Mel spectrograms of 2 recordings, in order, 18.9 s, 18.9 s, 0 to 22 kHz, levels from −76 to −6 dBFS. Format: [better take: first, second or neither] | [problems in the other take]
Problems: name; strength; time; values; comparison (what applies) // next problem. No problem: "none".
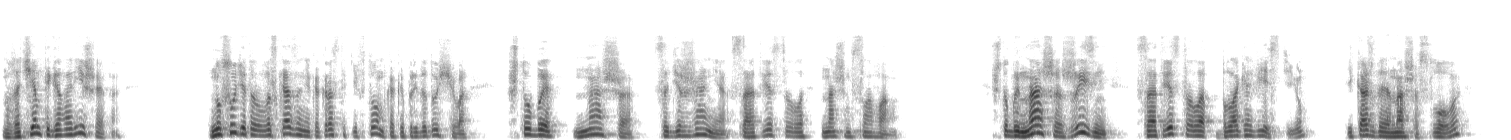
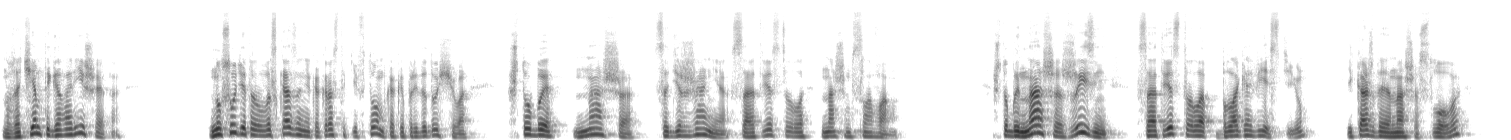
second | garbled, watery; badly; nothing above 7.5 kHz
